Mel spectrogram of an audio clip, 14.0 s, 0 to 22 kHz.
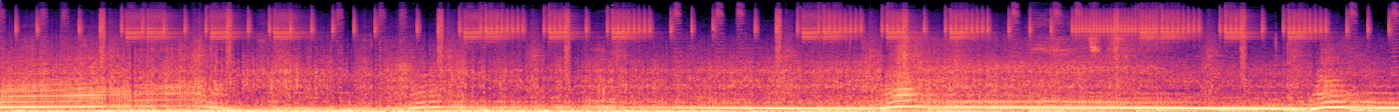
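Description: Close and loud, a Corvette C8 sports car's engine pulls hard through several gears, its pitch rising steadily and then dipping at each quick shift, with no one talking.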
